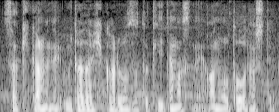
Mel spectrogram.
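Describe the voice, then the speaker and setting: A man's voice: sits low, very fast, a crowd in the background. A Japanese man from Japan, chatting casually to the camera as a travel vlogger and often exclaiming to himself. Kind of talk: casual travel vlog narration. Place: hotel and hot spring resort, indoors and outdoors.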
